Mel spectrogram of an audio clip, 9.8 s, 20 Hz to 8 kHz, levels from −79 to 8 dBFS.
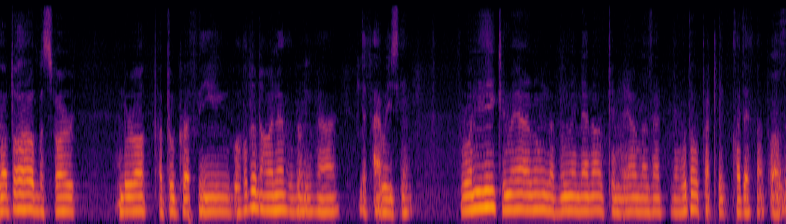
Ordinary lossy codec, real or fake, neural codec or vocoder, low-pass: none; fake; codec, 16 kHz, 0.5 kbps, FunCodec, trained on Chinese and English, 25 frames a second; 7.2 kHz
